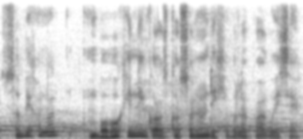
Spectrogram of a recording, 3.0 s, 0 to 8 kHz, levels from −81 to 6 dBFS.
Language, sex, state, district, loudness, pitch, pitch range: Assamese, male, Assam, Sonitpur, -16 LUFS, 130 Hz, 115-170 Hz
